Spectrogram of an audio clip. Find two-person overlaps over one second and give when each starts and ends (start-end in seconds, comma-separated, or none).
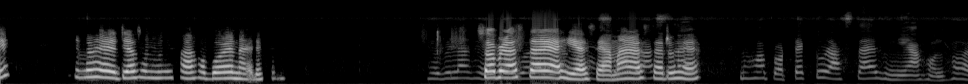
4.8-6.9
